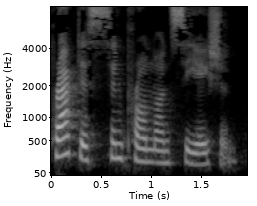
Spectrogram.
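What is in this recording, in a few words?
"practice in pronunciation", English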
